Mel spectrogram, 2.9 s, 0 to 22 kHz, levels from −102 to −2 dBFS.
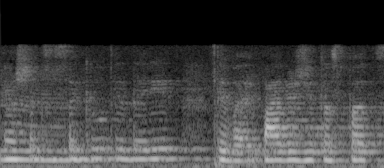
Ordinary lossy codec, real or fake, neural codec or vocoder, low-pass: AAC, 96 kbps; real; none; 7.2 kHz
